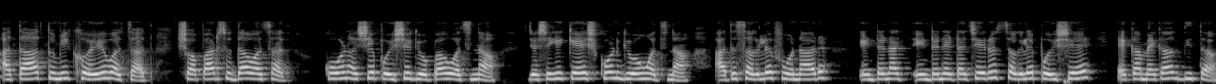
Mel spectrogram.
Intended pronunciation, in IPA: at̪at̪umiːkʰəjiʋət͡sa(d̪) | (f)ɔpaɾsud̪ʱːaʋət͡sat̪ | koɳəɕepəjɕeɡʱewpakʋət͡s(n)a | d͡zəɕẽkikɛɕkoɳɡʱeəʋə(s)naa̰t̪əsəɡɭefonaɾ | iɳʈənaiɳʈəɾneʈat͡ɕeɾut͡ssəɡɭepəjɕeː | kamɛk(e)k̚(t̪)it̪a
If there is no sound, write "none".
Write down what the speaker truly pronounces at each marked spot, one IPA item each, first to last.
t̪, ɕ, n, t͡s, a, d̪

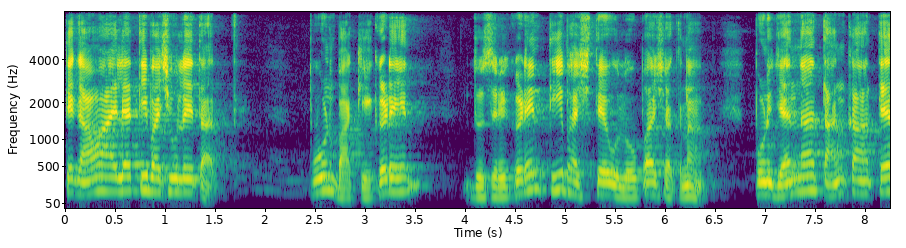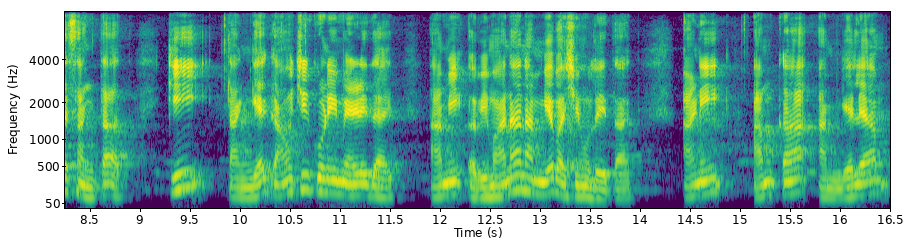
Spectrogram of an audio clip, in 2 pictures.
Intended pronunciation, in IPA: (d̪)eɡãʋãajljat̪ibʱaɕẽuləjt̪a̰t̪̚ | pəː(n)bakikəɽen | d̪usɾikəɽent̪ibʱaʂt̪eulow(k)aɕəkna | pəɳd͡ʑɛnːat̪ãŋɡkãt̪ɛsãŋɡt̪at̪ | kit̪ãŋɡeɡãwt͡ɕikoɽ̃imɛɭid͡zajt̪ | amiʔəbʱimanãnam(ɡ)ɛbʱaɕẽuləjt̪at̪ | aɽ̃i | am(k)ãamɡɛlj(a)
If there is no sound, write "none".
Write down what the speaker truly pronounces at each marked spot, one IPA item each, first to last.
t̪, ɳ, p, ɡ, k, a

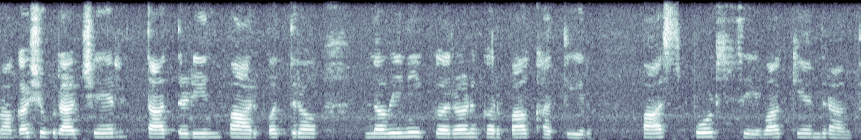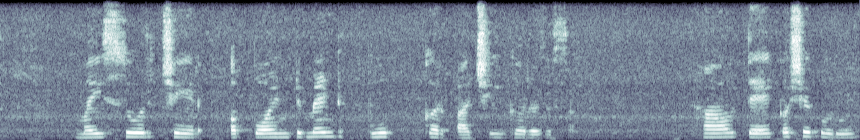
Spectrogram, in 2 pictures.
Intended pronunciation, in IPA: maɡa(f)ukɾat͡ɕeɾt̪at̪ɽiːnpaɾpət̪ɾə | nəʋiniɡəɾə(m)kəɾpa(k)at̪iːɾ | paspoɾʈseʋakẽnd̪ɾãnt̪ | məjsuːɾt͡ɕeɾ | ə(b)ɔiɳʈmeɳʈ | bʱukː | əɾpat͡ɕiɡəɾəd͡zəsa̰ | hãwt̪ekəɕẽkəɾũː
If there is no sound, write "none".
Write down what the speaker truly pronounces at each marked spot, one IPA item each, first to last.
ɕ, ɳ, kʰ, p

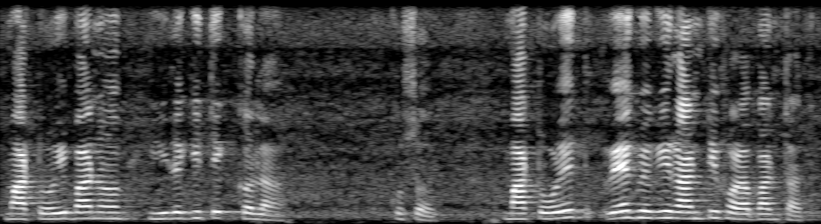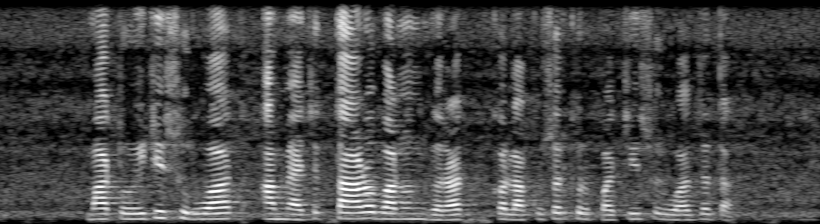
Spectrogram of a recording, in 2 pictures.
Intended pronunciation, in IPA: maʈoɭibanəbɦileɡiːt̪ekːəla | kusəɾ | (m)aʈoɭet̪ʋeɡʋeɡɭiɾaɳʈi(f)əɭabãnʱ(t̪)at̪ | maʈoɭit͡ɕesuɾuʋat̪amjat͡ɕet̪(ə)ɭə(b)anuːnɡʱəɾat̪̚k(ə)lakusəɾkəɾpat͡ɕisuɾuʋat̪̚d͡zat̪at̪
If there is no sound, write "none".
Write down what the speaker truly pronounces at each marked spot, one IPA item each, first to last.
m, f, t̪, a, b, ə

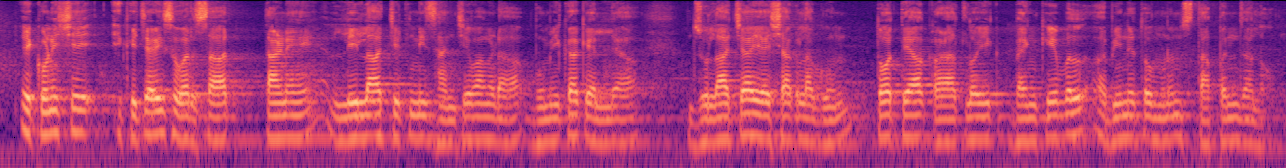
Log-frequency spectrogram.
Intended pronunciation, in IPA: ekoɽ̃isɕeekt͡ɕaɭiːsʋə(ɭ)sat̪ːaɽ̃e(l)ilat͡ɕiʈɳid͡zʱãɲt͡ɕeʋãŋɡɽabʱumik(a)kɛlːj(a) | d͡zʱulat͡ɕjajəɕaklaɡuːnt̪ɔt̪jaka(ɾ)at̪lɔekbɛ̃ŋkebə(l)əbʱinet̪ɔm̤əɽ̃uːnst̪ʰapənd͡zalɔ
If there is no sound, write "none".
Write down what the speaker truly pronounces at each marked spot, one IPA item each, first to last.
ɾ, l, a, a, ɭ, l

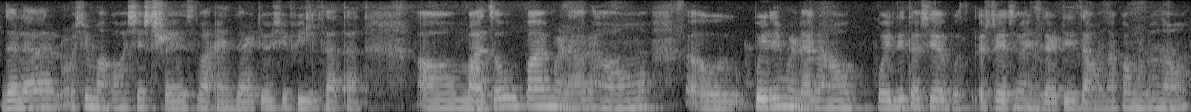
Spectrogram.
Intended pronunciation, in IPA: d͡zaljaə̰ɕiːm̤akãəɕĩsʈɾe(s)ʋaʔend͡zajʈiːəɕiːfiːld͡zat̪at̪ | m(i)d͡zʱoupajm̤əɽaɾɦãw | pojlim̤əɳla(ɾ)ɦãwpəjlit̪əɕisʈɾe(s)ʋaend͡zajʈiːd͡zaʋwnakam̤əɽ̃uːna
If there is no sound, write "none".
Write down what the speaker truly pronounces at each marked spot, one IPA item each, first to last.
s, a, ɾ, s

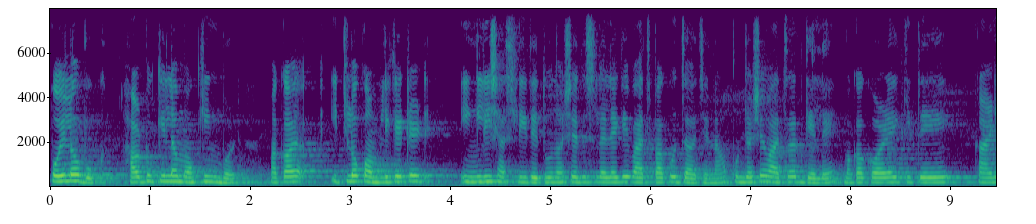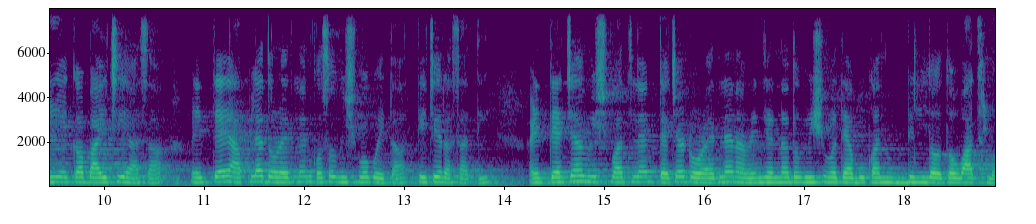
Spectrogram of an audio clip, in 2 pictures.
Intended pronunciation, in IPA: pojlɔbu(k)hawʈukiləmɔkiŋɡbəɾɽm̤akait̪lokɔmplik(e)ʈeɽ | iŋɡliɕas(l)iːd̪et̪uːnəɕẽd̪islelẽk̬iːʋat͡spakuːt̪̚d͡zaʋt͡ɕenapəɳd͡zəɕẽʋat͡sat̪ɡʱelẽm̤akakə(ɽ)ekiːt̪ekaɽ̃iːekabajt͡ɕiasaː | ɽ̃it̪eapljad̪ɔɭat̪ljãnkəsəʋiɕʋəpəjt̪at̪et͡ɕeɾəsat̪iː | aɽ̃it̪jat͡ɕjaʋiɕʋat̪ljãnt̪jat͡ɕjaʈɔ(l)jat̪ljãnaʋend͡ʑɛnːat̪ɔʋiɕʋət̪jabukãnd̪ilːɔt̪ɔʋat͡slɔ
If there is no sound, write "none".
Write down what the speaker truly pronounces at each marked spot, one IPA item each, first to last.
k, e, l, ɭ, ɭ

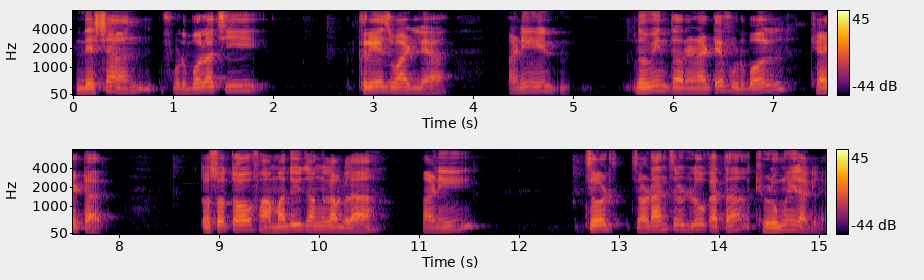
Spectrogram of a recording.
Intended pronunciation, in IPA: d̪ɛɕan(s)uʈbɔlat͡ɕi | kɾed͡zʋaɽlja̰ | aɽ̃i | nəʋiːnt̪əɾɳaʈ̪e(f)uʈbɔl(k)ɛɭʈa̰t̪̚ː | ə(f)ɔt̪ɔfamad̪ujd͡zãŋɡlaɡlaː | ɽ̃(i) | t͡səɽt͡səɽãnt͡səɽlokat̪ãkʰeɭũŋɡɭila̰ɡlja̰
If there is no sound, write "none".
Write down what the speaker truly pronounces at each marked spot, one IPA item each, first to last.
f, f, kʰ, s, i

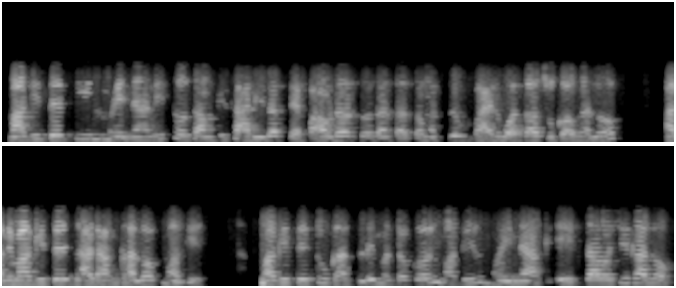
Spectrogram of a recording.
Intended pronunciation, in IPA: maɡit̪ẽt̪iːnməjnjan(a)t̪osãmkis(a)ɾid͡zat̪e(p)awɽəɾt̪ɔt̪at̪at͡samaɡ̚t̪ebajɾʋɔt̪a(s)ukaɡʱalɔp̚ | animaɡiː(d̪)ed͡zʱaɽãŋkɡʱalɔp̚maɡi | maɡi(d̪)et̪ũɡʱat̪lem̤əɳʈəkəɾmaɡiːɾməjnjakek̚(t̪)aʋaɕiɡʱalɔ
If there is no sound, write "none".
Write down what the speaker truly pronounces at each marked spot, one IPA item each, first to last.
i, a, p, s, t̪, t̪, d̪

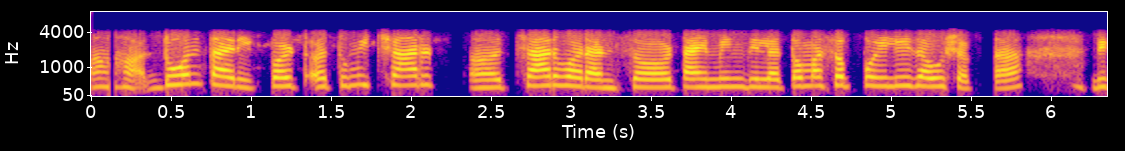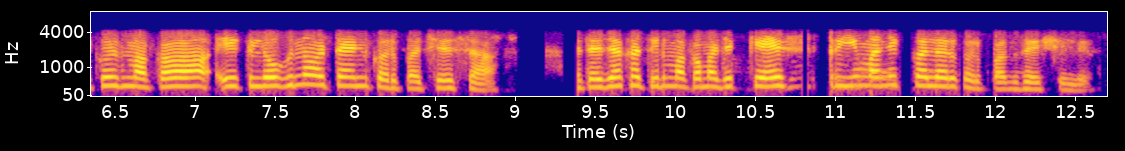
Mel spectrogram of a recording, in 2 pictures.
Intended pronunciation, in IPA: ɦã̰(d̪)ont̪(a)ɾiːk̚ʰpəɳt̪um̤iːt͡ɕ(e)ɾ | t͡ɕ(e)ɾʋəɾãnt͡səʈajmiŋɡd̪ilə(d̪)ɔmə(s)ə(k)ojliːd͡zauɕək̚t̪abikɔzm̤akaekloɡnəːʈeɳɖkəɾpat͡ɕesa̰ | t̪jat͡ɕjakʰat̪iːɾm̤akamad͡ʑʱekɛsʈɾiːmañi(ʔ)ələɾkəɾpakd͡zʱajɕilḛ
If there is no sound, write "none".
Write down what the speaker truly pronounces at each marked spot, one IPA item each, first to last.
d̪, a, a, a, t̪, s, p, k

